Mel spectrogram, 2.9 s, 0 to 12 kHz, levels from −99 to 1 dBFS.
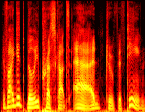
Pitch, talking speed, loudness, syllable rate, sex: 125 Hz, 165 wpm, -19 LUFS, 4.1 syllables/s, male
